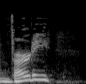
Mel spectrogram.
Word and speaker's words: verde: How do you say that? Verde? Is it Salsa Verde? Is that the way you say it? – Verde. – Verde. – Verde. – Verde. Verde burger.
